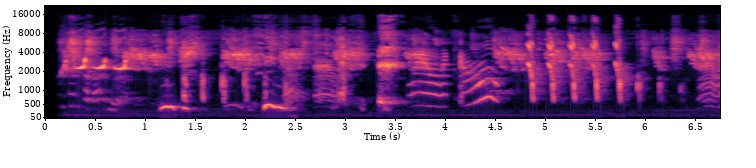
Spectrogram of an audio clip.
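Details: Two pet talking parrots giving loud, squawky chatter: rapid harsh notes, short clicks and rising and falling whistled syllables in quick bursts, with a faint low hum underneath.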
